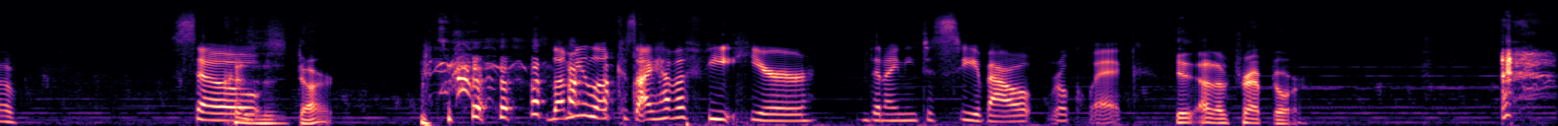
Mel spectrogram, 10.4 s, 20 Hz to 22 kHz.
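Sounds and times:
speech: 0:00.0 - 0:00.3, 0:01.2 - 0:08.8
laughter: 0:01.5 - 0:02.2, 0:02.8 - 0:04.6, 0:10.0 - 0:10.3
person sneezing: 0:01.6 - 0:02.0.

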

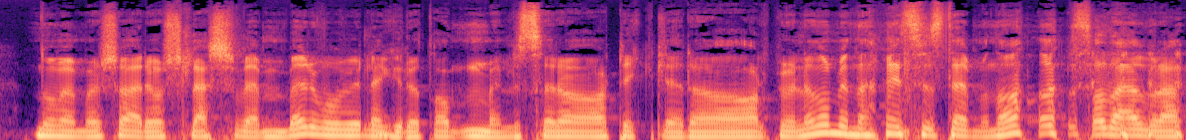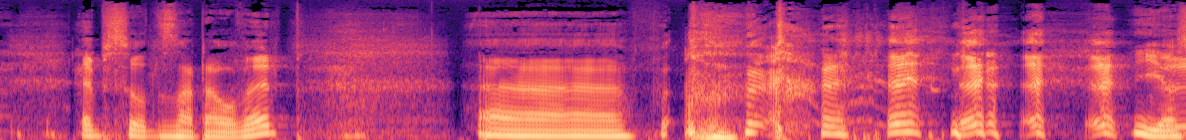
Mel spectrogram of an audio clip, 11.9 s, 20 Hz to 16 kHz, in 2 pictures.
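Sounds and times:
speech: 0:00.2 - 0:11.8
laughter: 0:04.4 - 0:06.6, 0:09.4 - 0:11.8
person coughing harsh raspy coughs: 0:09.3 - 0:10.6.

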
